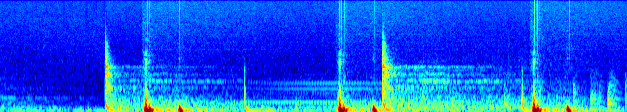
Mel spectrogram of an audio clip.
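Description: Heartbeat sound effect in an intro: three slow double thumps, about two seconds apart, each led in by a short falling swoosh, over a steady low hum.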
